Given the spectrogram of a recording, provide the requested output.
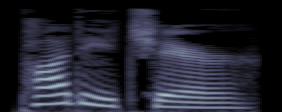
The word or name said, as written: potty-chair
